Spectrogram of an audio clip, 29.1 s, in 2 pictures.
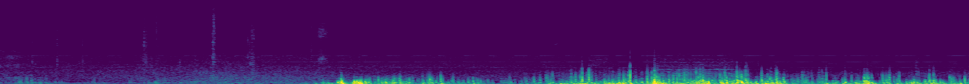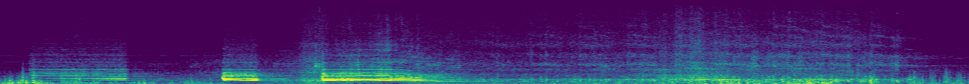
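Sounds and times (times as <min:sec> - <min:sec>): train cars rumbling and clattering: 0:00.0 - 0:29.0
locomotive horn blasts: 0:15.0 - 0:16.8, 0:17.8 - 0:21.6.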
